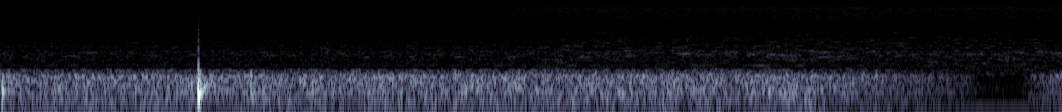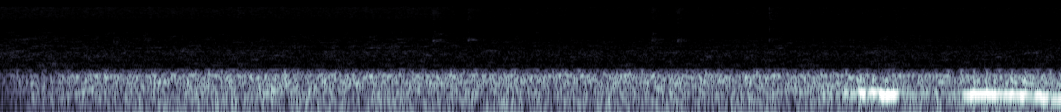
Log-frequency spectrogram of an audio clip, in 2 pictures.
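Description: Low, muffled rumbling ambient sound effect that fades down about four seconds in and swells back about a second later. There is a single sharp click about a second in, and a low droning tone enters near the end.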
